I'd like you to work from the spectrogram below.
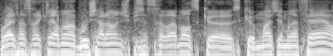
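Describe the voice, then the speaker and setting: A man talks with fairly even intonation. There is noticeable background noise. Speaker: festival organizer. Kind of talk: casual interview. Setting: festival with crowd noise.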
